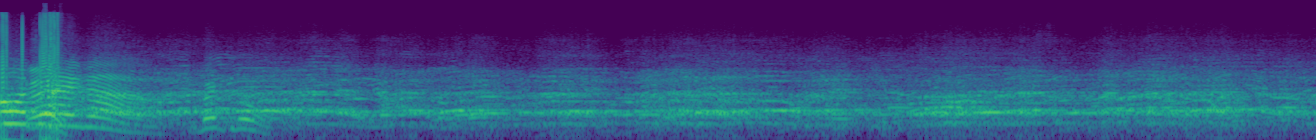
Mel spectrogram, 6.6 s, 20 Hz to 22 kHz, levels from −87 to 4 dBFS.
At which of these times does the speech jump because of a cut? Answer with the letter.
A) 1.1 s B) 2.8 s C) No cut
C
